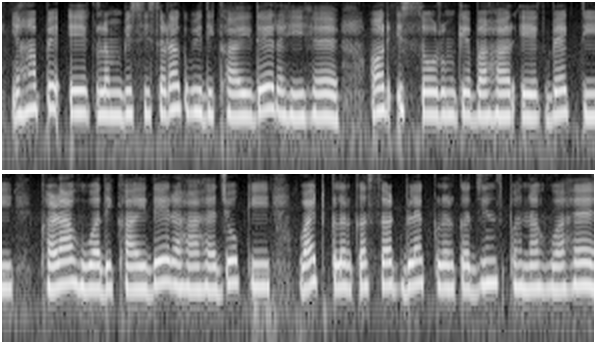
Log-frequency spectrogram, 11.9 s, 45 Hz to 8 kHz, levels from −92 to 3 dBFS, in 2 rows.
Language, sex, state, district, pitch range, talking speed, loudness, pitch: Hindi, female, Jharkhand, Ranchi, 235-260 Hz, 185 wpm, -12 LUFS, 245 Hz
